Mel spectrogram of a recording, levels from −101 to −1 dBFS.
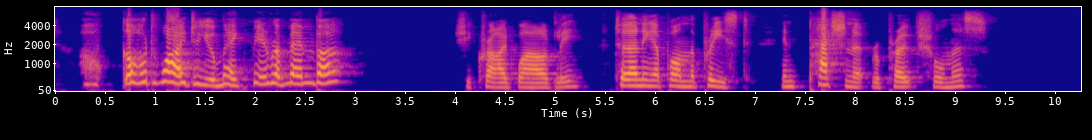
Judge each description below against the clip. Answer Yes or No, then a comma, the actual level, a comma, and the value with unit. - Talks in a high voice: Yes, high, 205 Hz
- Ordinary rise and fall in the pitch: No, wide, 8.2 semitones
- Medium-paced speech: No, slow, 105 wpm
